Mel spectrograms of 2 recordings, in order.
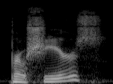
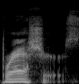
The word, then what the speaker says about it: Brashers: Also, his last name is apparently pronounced brochers and not Brashers.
